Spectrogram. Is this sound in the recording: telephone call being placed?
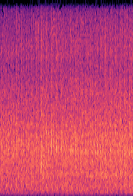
no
